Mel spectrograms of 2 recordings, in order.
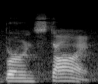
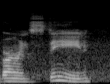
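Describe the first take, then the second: First: The name ends with a 'stain' sound. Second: The name ends with a 'steen' sound. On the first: This is how the spelling would sound it out. "maybe it was" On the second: This is how the family always said it. "We pronounced it Steen Bears"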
